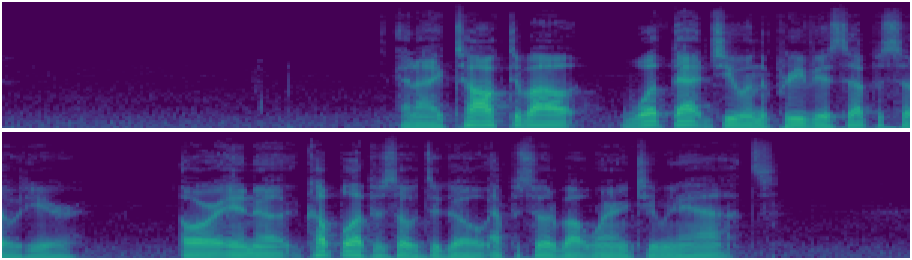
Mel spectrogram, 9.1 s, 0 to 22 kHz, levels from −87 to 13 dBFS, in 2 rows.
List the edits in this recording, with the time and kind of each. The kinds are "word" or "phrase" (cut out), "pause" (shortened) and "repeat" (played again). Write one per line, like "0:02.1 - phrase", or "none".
0:03.0 - pause
0:03.5 - word
0:05.1 - pause
0:07.0 - phrase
